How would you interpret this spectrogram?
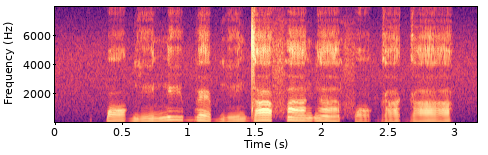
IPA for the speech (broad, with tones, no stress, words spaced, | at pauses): k͡pɔ˧ɡĩ˧ni˦ bɛ˦˨bĩ˨˦ da˦fã˦ ɡã˦˨fɔ˨ɡa˨˦ɡa˦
